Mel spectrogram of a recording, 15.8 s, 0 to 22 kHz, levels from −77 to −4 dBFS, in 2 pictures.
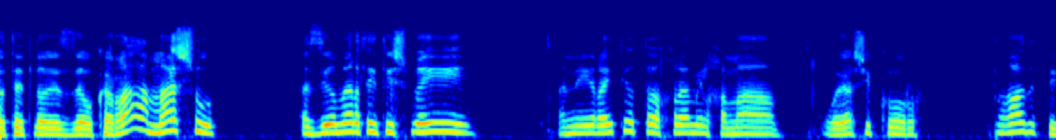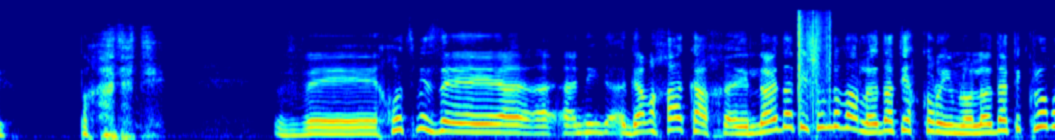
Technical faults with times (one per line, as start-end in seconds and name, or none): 6.09 gap between stream segments
12.09 gap between stream segments
13.90-14.15 cable scratch noise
